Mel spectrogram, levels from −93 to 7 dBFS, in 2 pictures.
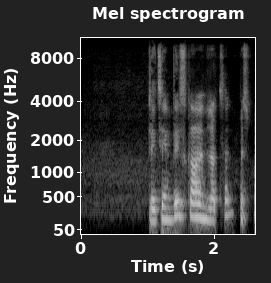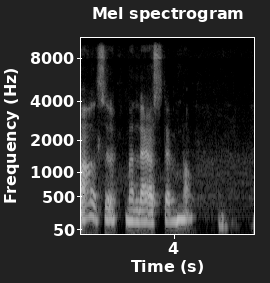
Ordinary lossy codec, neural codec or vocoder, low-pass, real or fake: Opus, 32 kbps; codec, 16 kHz in and 24 kHz out, 1.1 kbps, FireRedTTS-2 codec; 9.9 kHz; fake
